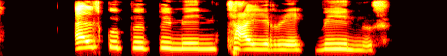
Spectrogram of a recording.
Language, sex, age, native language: Icelandic, male, 9, Icelandic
